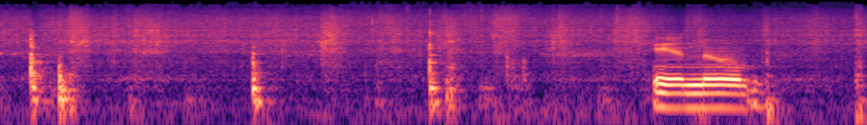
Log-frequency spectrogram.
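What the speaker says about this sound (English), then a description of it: "I want to get the mushrooms and the onions sauteed a little bit." Mushrooms and onions sauté in a pan for hamburger gravy, a steady sizzle punctuated by sharp scrapes and clanks of a utensil stirring, with a brief louder clatter near the end.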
